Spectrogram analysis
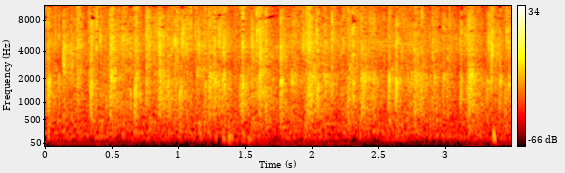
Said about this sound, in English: You can take your seats again. Just give each other a clap.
